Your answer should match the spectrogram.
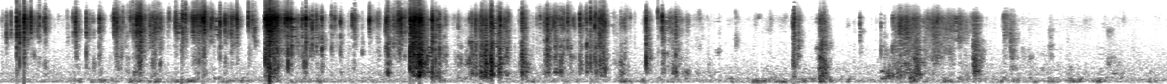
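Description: Plastic wrapper of a baseball card pack crinkling and tearing as it is opened, a dense run of crackles for about five seconds, then a few short crinkles near the end.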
